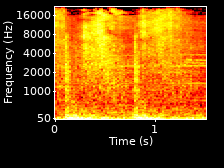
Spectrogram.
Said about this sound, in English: Computer, launch pods. 1, 2, and 3. Launching pods. 1, 2, and 3.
